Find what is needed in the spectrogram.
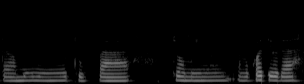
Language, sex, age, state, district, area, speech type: Nepali, female, 18-30, West Bengal, Kalimpong, rural, spontaneous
